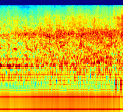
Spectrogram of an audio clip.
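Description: A live dance band's low note held steady, with the chatter of the dancing crowd over it.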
